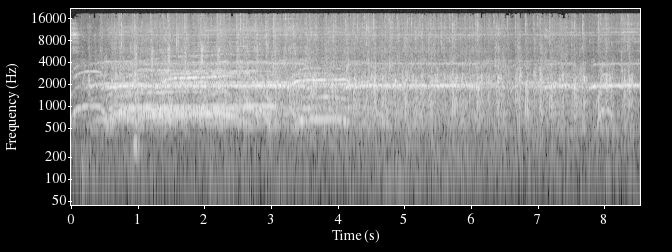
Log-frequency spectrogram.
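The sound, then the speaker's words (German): Participants at a gathering break into loud, sustained applause for themselves, with cheering, high whoops and whistle-like shouts rising over steady clapping that continues for the whole stretch without fading much. “Gibt es mal einen großen Applaus an euch selbst.”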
